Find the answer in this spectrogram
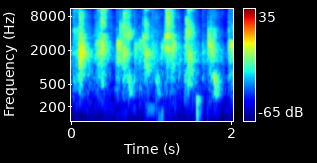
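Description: Small audience applauding, a patter of separate hand claps.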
